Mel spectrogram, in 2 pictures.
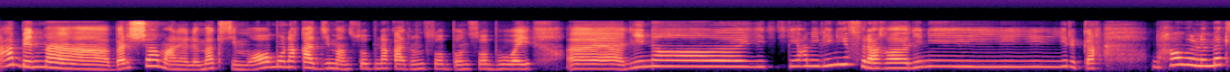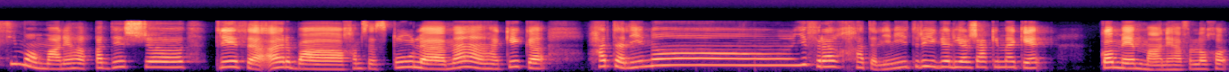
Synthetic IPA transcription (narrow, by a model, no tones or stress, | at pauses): ʕabːɪlmæbɑɾˤʃæmaʕnɛlmæksimomwnɑqʕad̪̚ːiːmænsˤʊbːnɑqʕad̪nsˤʊbːnsˤʊbːhwæj | liːnu | jaʕniliːnjɪfɾɑɣliːni | jɪɾˤkaħnħaːwɪlmæksimʊmːaʕnɛːhæqɑd̪ːeːʃ | t̪lɛːθaʔɑɾˤbʕaxamsast̪ˤuːlamæhækiːka | ħat̪ːæliːnæ | jɪfɾɑɣħat̪ːæliːnijɪt̪ɾiːɡalijɪɾʒaʕkimækɛːn | komɛːmːaʕnɛːhæfilʔʊxɾ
